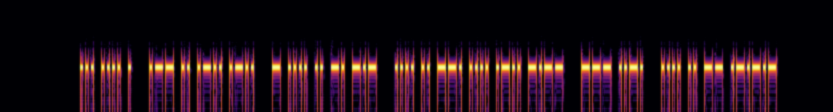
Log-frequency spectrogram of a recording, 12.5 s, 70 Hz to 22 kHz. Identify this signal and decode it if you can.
Morse code, heard as a keyed tone, about 28 wpm, 700 Hz. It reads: SHE WILL THINK HIGHLY OF HIM.
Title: Sentences from Top 1100 Words 30wpm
